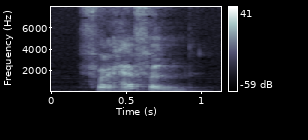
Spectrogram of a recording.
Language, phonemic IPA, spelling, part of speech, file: Dutch, /vərˈhɛfə(n)/, verheffen, verb, Nl-verheffen.ogg
- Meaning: to raise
